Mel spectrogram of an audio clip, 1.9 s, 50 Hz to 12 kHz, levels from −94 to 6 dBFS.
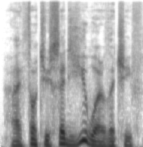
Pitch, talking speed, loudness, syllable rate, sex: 105 Hz, 250 wpm, -17 LUFS, 5.6 syllables/s, male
